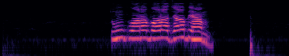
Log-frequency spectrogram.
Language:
Sansi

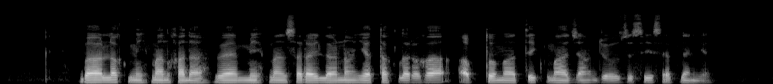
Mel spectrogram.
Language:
Uyghur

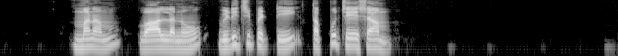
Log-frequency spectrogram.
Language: Telugu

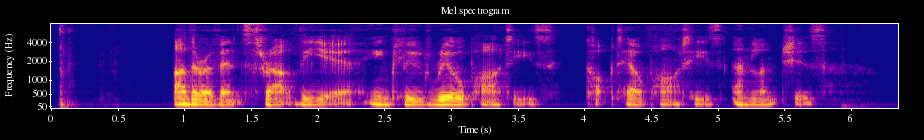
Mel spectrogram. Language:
English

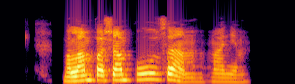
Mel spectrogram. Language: Mari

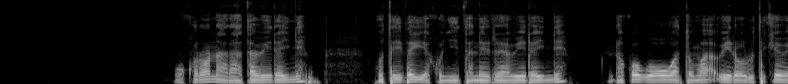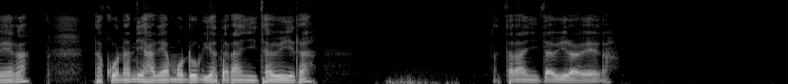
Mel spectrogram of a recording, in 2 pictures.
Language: Kikuyu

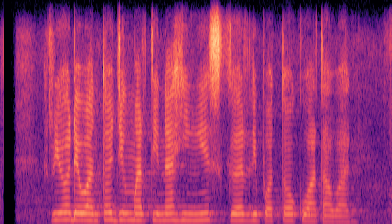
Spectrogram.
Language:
Sundanese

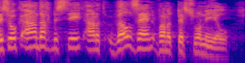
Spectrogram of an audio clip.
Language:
Dutch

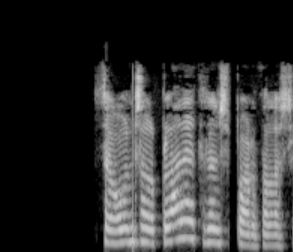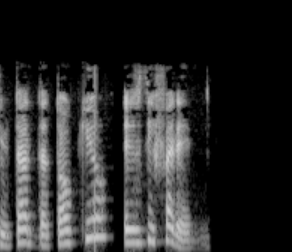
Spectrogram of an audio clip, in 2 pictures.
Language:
Catalan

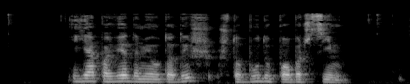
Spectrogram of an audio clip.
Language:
Belarusian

